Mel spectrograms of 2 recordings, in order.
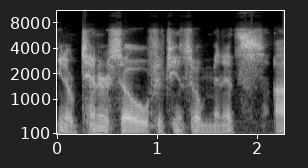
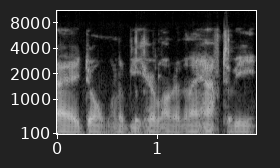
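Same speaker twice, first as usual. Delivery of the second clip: hushed half-whisper under the breath; 7 dB quieter than usual. Voicing a character who confides to the group: half-whispering in character. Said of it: "he kind of whispers this now".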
